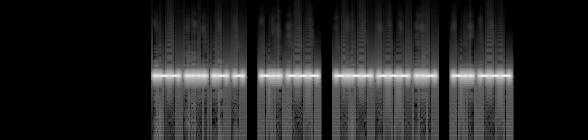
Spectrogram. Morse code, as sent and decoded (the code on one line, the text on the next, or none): .-- .... .- - / -.. --- / -.-- --- ..- / -.. ---
WHAT DO YOU DO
